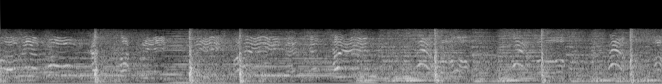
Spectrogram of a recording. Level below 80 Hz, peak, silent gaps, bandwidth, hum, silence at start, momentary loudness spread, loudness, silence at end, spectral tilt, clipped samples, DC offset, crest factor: -40 dBFS; 0 dBFS; none; 5.4 kHz; none; 0 s; 5 LU; -17 LUFS; 0 s; -6 dB/octave; under 0.1%; 3%; 18 dB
